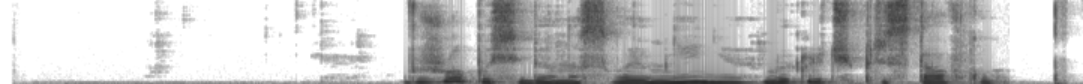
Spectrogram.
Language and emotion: Russian, neutral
